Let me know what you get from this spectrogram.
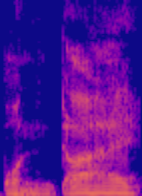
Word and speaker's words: Bondi: And then I actually messaged him and I was like, is it pronounced Bondi or Bondi? Because I didn't want to fucking sound like an idiot. – Yes, it is Bondi. If you say Bondi, Australians are going to look at you like, you're an idiot.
